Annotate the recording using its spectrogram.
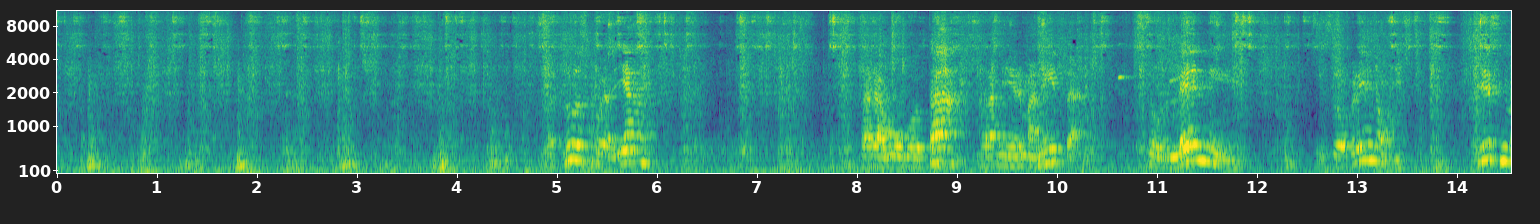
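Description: A mini trampoline thumps and creaks with steady bouncing.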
